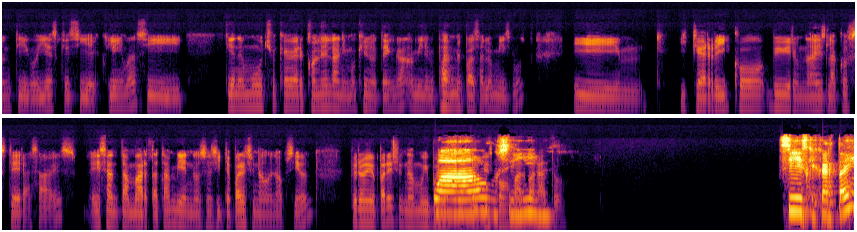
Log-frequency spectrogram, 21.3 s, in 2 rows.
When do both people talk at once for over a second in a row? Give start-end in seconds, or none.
16.1-17.4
